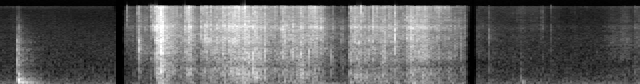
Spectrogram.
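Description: Crinkling and crackling as a folded disposable face mask is handled and opened out, a dense burst about two seconds long starting about a second in. A short knock comes right at the start.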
